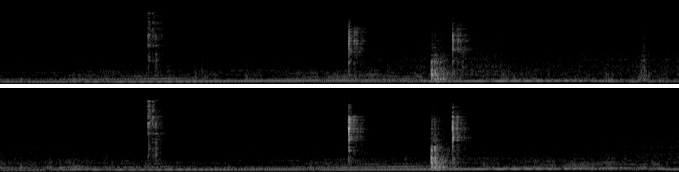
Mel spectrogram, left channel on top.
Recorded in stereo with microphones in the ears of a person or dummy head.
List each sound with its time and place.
1.5 s tapping: 20° right (ahead or behind), 1.4 m
3.5 s tapping: 45° right (ahead or behind), 2 m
